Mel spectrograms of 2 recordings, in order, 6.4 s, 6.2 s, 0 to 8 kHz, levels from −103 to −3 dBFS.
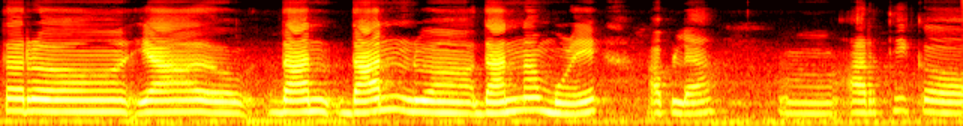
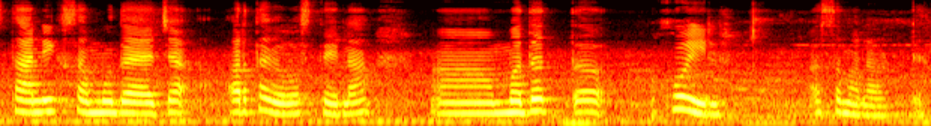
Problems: constant background noise, continuous background conversations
